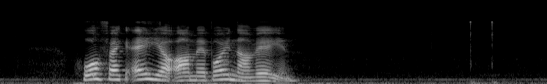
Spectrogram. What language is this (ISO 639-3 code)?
fao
